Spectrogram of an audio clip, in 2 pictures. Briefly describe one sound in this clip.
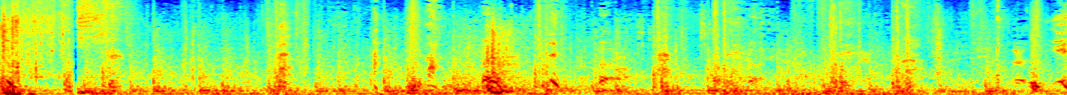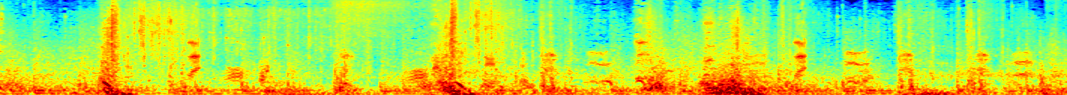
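Heavy blows and clashing weapons thud and crack in a fierce battle.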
